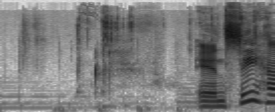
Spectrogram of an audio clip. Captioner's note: dice clattering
